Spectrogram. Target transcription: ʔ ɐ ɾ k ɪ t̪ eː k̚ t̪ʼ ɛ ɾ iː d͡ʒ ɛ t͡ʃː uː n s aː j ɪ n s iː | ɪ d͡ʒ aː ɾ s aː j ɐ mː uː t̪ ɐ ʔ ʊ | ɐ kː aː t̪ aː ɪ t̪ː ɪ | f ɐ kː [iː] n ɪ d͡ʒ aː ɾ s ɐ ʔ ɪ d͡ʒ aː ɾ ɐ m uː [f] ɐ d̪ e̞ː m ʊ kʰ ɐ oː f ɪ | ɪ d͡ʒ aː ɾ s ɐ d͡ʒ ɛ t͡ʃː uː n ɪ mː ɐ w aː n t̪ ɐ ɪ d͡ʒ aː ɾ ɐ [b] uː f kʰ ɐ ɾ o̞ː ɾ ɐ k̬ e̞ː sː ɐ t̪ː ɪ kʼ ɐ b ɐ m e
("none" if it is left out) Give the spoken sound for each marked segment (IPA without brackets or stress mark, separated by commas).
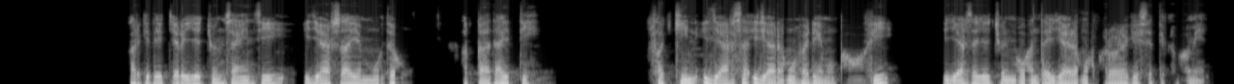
iː, f, m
